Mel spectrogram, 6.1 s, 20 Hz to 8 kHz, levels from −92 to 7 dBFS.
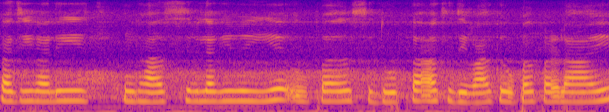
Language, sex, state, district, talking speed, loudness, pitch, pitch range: Hindi, female, Chhattisgarh, Rajnandgaon, 155 wpm, -16 LUFS, 225 Hz, 215-230 Hz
